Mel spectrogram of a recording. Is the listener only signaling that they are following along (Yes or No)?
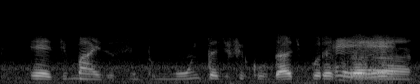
Yes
